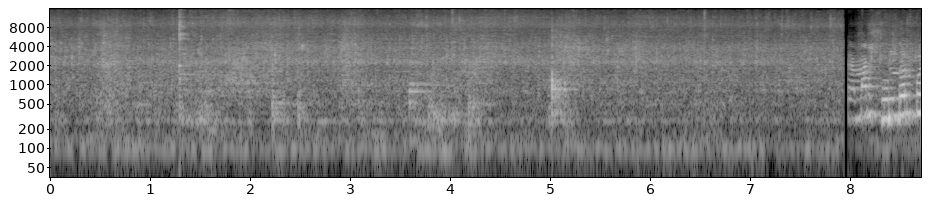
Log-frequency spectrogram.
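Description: Spices frying in oil in a pan as chili powder is stirred in, giving a continuous close sizzle with occasional spatula scrapes, followed by a louder bubbling burst near the end.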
